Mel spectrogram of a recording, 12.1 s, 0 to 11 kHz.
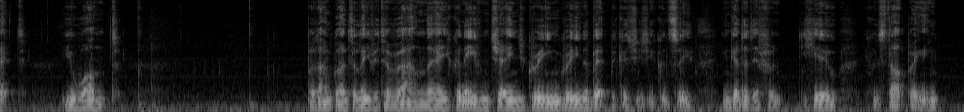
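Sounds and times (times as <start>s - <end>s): computer mouse clicks: 1.7s - 3.5s.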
